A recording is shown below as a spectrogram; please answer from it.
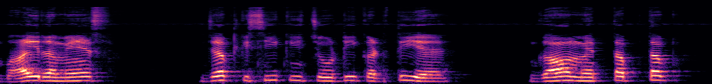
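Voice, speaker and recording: Guy doing a worried village husband from a folk tale, slow and anxious, highish voice.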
